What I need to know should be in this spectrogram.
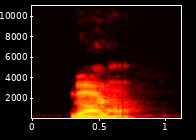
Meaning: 1. thick, dense, viscous 2. deep, dark (of a colour)
- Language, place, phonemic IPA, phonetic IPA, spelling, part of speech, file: Hindi, Delhi, /ɡɑː.ɽʱɑː/, [ɡäː.ɽʱäː], गाढ़ा, adjective, LL-Q1568 (hin)-गाढ़ा.wav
